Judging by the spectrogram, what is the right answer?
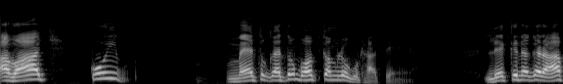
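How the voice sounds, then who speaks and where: A man's high voice, dry and close with no echo, over a quiet background. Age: 70s. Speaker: men's rights activist. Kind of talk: impassioned appeal to viewers. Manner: forceful, exhorting.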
